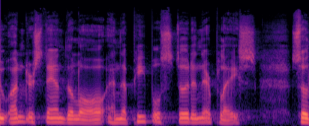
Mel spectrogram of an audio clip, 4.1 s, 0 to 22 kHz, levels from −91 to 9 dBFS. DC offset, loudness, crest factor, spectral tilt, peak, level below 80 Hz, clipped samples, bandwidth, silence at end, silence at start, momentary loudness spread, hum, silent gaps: under 0.1%; -29 LUFS; 18 dB; -4.5 dB/octave; -10 dBFS; -74 dBFS; under 0.1%; 16 kHz; 0 s; 0 s; 6 LU; none; none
